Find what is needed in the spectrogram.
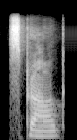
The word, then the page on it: sprog: Indian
